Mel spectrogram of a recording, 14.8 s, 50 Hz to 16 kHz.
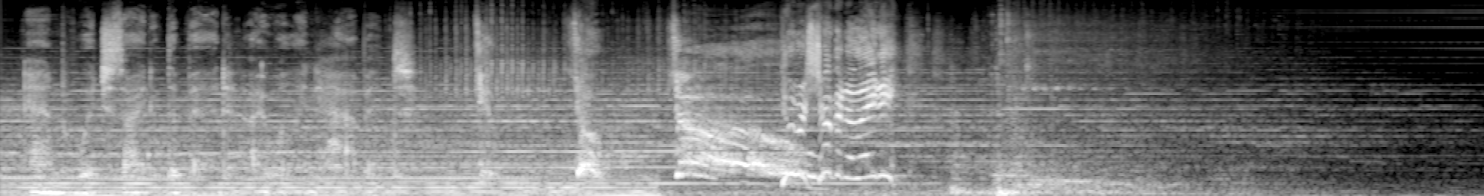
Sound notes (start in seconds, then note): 10.4 vent rumbling stops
